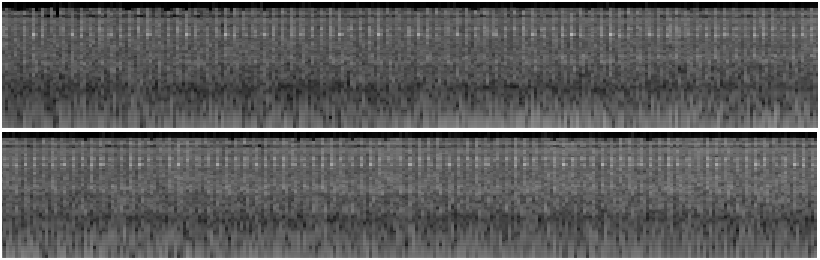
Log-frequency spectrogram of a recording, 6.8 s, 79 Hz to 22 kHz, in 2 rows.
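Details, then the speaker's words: Mitsubishi L300 FB van at idle with a newly replaced, leaking compressor on a converted bracket: constant harsh hum with a thin high ring as it labours against high pressure from an undersized condenser; condenser needs replacing or adding. "Ito nga po yung condenser niya. Yan talaga pong maliit' pag nagpalit tayo ng compressor either magpalit tayo nito o magdagdag yan."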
